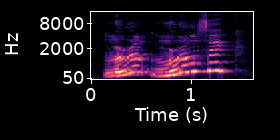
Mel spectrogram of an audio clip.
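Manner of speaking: "music" mangled with an extra r, high and questioning; mocked mispronunciation. Host mocking his speech, "music" slurred like "mruzic". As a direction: drag out "music" as a garbled, incredulous high question. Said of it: "He just talk wrong".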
